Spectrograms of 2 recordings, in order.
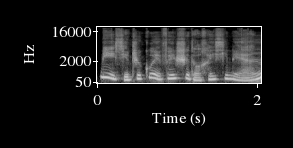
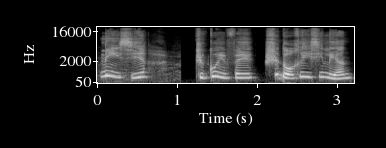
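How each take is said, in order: First: It is said in a plain, serious way. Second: It is said with exaggerated dramatic feeling.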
